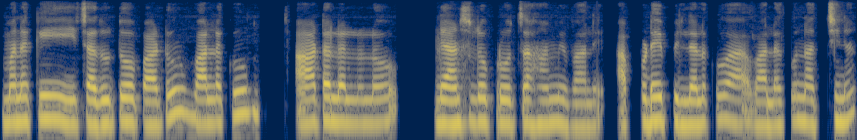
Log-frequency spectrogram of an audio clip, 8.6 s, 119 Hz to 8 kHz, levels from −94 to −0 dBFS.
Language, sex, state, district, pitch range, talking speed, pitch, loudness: Telugu, female, Telangana, Karimnagar, 195-215 Hz, 100 wpm, 205 Hz, -20 LUFS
